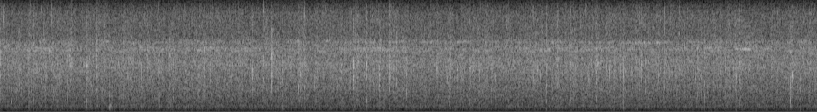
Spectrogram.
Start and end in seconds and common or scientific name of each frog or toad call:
none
